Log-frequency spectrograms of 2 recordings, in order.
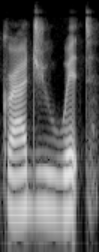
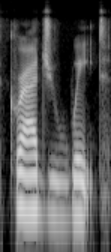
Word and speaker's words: graduate: So the it at the end, graduate, it's spelled ATE, but it will sound like it. If it's the verb, then it's graduate.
